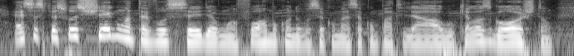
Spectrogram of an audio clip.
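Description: A man is speaking. Music plays in the background. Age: 30s. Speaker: podcast host, content creator. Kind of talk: solo monologue podcast, tips.

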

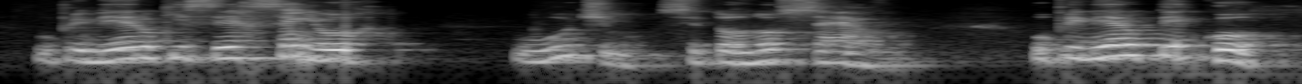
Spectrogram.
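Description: In a room with audible echo, a man speaks at a high pitch with ordinary pitch variation. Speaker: pastor, Bible teacher. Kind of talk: livestream Bible teaching.

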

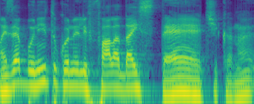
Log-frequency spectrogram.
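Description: A man speaks at a moderate pace in an ordinary speaking voice. His pitch varies in an ordinary way over a quiet background. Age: 40s. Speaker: podcast host. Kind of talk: casual chat.

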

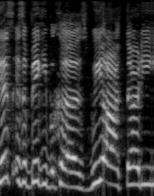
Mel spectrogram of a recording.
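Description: A woman talks at a moderate pace. Her pitch is high. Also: ordinary pitch variation.

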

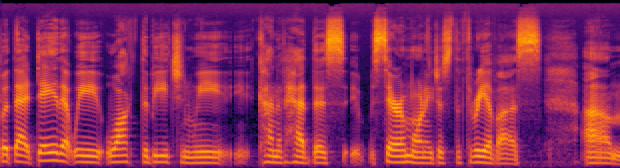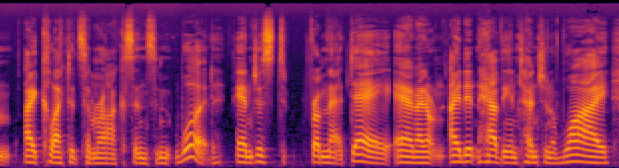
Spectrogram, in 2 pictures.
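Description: A woman with a very deep, low voice speaks at a moderate pace with fairly even intonation, in a dry, close recording that is very clean, with a silent background. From Wisconsin, Middleton. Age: 40s. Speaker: performing arts program director. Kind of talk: casual chat. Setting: studio.

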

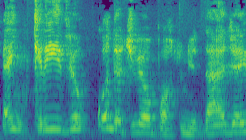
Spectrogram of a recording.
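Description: Noticeable background noise sits under a man whose intonation is lively. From Brazil, Bahia. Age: 70s. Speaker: son of a historical political figure. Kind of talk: interview.

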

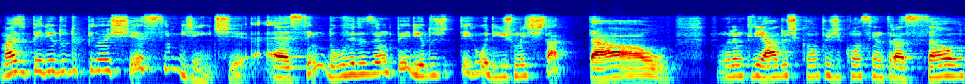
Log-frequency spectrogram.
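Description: Very slowly, a man speaks with a dark, mellow tone. His pitch is fairly high and his intonation lively. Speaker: history student podcaster. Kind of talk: educational monologue. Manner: casual, hesitant with fillers.

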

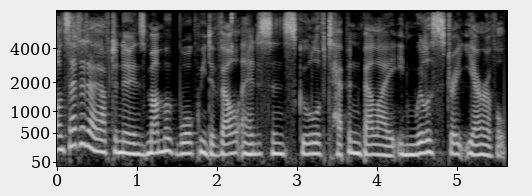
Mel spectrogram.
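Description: A woman with a fairly low pitch talks at a fairly quick pace, keeping very even loudness and ordinary pitch variation. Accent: Australian. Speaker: podcast co-host and anthology author. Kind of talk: casual chat; reading aloud. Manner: animated.

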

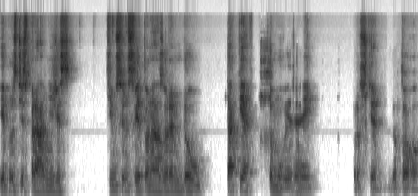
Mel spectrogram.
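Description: At a moderate pace, a man talks in a medium pitch. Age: 30s. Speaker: sports journalist. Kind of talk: casual chat.

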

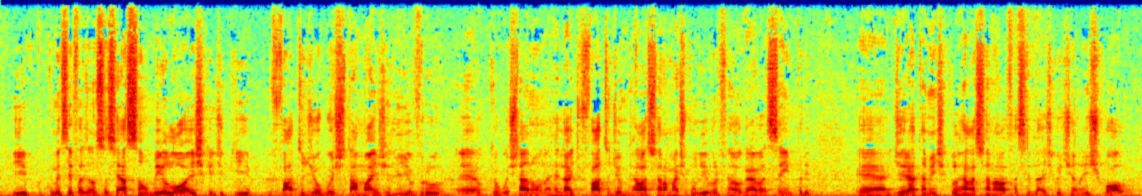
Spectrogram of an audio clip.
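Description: Very fast male speech at a medium pitch, with ordinary pitch variation and hardly any pauses. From Rio de Janeiro state, Brazil (Nova Friburgo). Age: 30s. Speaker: entrepreneur. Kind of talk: interview conversation.

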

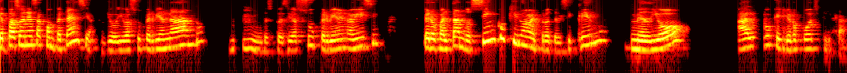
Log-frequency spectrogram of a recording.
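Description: A woman with a plain, everyday voice, medium in pitch, at a moderate pace. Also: lively intonation. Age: 20s. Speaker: triathlon coach. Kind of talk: interview.

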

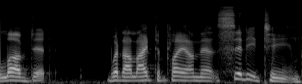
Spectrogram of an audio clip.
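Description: Heard on a very clean recording with a silent background, a woman speaks at a fairly low pitch with vocal fry. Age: 80s+. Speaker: retired women's athletics coach and administrator. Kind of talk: interview.

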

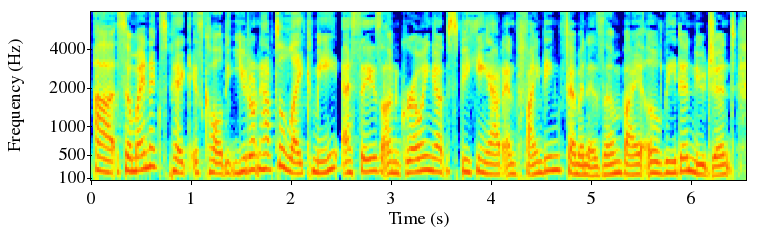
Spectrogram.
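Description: A plain, everyday voice: a woman at a medium pitch, fairly quick pace, hardly any pauses, very even loudness and ordinary pitch variation. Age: 30s. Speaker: podcast co-host. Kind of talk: casual chat about books. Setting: Skype call.

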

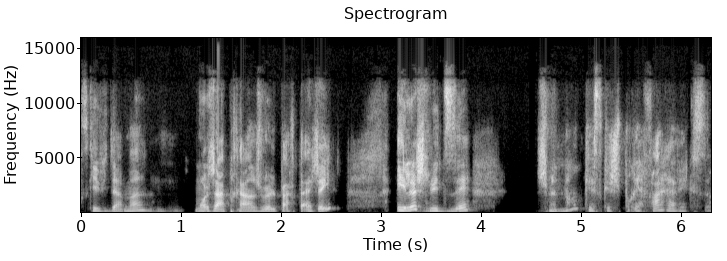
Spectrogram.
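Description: At a fairly quick pace with long, frequent pauses, a woman speaks in a fairly low, somewhat breathy voice with ordinary pitch variation over a quiet background. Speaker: business coach. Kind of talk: interview conversation. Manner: reflective, with pauses.

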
